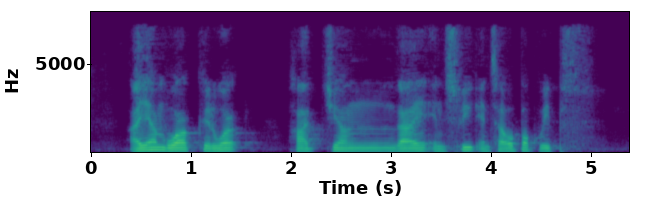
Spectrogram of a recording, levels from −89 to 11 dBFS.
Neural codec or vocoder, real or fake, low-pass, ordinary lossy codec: codec, 16 kHz, 1.1 kbps, Voila-Tokenizer; fake; 7.2 kHz; MP3, 48 kbps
